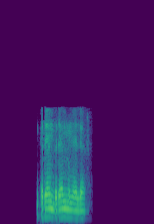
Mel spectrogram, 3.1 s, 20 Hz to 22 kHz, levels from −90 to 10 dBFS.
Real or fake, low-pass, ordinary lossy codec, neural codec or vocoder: fake; 3.6 kHz; AAC, 16 kbps; autoencoder, 48 kHz, 32 numbers a frame, DAC-VAE, trained on Japanese speech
